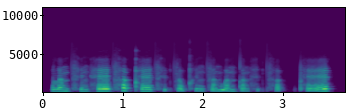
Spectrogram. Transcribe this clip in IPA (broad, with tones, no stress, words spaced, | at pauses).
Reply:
lɐ˨˧nt͡sʰɪ˨ŋ hɛː˧t͡sʰɐ˥k̚ pʰɛː˧t͡sʰɪ˨˥k̚t͡sɐ˨˩w kʰɪ˨˩ŋt͡sɐ˨˧nwɐ˨˥n t̪ɐ˨nhɪ˧k̚t͡sʰɐ˨k̚ | pʰɛː˨˥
